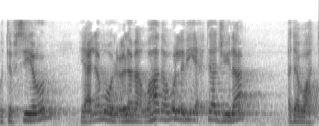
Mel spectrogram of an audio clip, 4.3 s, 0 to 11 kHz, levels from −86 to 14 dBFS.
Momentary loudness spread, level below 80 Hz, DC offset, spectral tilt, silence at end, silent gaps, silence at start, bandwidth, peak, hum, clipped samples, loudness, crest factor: 12 LU; -58 dBFS; under 0.1%; -5.5 dB/octave; 0 s; none; 0 s; 6.4 kHz; 0 dBFS; none; under 0.1%; -18 LUFS; 18 dB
